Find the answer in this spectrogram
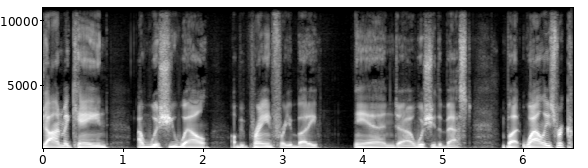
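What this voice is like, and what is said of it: Usual voice. Nothing is said of it.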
